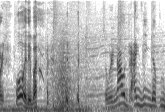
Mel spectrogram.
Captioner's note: laughs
